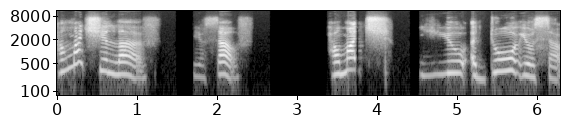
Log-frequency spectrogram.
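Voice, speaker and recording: In a British accent, a woman speaks at a very slow pace with a raised, projected voice and a bright, sharp tone. Her intonation is lively, and the sound is dry and close with no echo. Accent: British accent, learned. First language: Indonesian. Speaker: public speaking speaker, bank employee. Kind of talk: online talk presentation. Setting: online meeting.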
